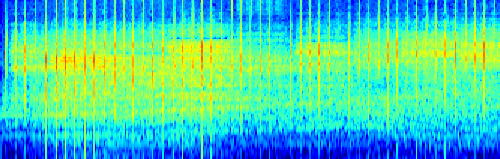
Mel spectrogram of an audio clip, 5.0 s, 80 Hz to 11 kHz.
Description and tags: Hattab margaux 2017 2018 bicycle wheel
For this sound I recorded, I changed the tempo (82.00) and I used a reverberation (75) to reproduce the sound of a bike running.
bike, mechanic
